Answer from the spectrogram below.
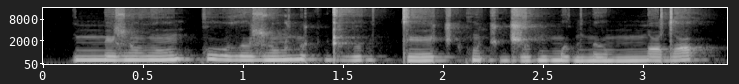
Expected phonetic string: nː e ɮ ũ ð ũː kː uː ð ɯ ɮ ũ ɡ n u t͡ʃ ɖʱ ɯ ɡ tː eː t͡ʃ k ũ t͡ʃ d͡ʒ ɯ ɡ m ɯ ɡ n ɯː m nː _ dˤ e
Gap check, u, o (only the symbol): o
